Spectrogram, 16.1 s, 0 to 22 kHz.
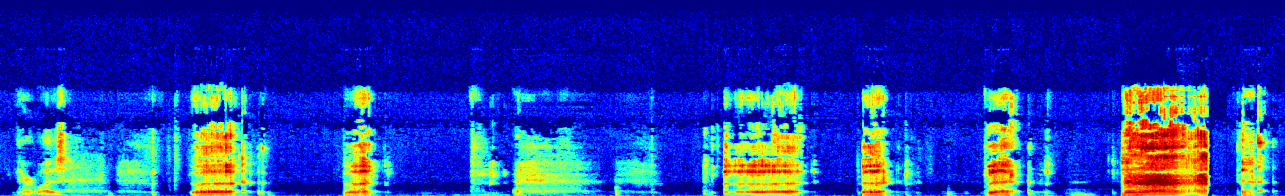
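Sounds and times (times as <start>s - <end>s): woman burping: 2.4s - 3.1s, 14.0s - 16.0s.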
